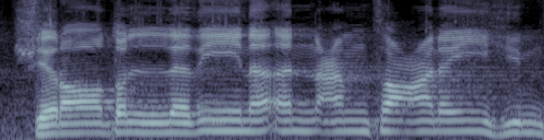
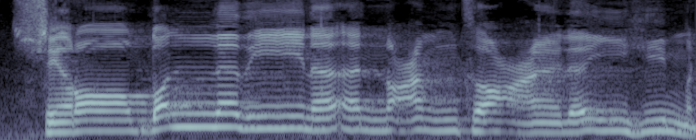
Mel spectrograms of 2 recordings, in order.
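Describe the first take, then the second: First: The letters are articulated plainly and simply. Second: The letters are articulated very heavily and deliberately. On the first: Other reciters recite it more simply. "Cukup begitu ada" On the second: Some reciters polish their recitation to this degree. "Ada yang begitu"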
